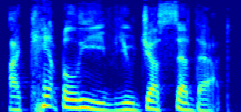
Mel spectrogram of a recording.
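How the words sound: The voice sounds angry and harsh. "That's my angry tone of voice"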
